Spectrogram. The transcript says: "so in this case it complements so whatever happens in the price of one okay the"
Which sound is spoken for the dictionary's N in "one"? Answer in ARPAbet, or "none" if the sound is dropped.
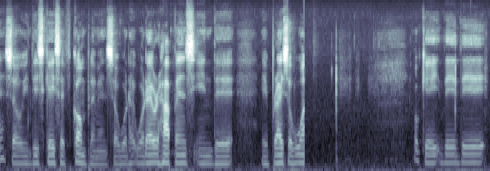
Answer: none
